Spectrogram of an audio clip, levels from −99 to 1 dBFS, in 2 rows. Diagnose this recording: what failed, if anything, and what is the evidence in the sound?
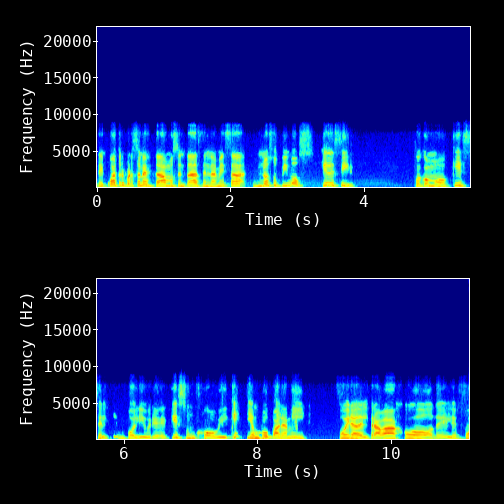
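Call processing failed with an echo leak, likely from a far-end echo canceller passing loudspeaker pickup back. From 1.95 to 2.0 s, a very faint copy of the speech returns 467 ms late. From 7.93 to 8.38 s, a much louder copy follows, 627 ms behind.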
